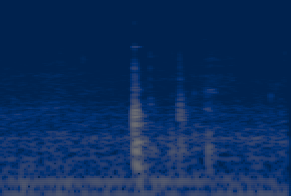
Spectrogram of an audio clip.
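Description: A latch clicks.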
